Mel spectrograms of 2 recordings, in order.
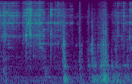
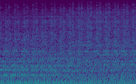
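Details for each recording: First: Pontiac Grand Am after removing an aftermarket remote start/alarm and re-bending a poorly contacting wire: scattered clicks, then the engine catches and settles into a quiet, even run; clean, normal start without the remote system. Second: Pontiac Grand Am after aftermarket remote start/alarm removal: steady fast light tick over an even idle; engine now runs after a yellow wire that wasn't making good contact was re-bent, owner plans to solder or crimp it.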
